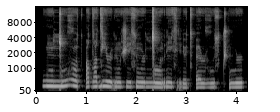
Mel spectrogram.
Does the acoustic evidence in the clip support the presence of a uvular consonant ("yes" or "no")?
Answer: no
